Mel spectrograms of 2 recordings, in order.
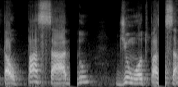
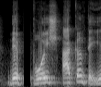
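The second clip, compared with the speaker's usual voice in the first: slow, "a" pressed hard in "Depois a cantei"; pointing students to the pronoun "a"; stress on a; slower than usual. Shown as a demonstration. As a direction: say it slowly and hit the pronoun "a". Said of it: "Esse a aqui".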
